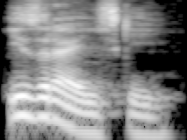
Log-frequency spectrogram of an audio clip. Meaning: 1. Israeli 2. Israelite
- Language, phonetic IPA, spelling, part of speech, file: Russian, [ɪzˈraɪlʲskʲɪj], израильский, adjective, Ru-израильский.ogg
